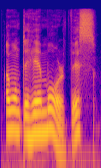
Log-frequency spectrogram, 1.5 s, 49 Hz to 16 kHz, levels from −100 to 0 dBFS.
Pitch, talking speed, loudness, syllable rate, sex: 140 Hz, 275 wpm, -16 LUFS, 5.3 syllables/s, male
